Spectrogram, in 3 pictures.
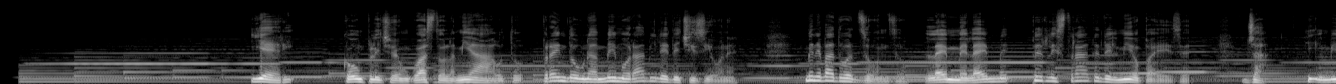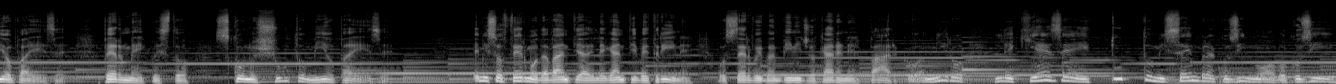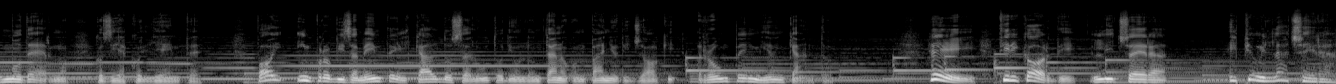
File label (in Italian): Documentario narrativo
